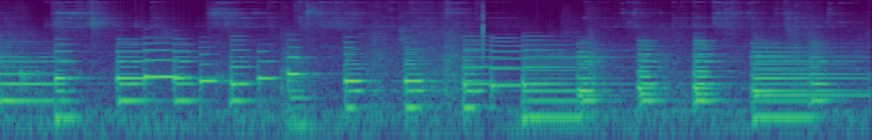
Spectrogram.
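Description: Background music: a light melody of short notes that each fade quickly.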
